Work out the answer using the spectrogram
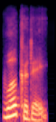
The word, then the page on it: workaday: Indian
